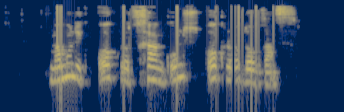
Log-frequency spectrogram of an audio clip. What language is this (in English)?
Laz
